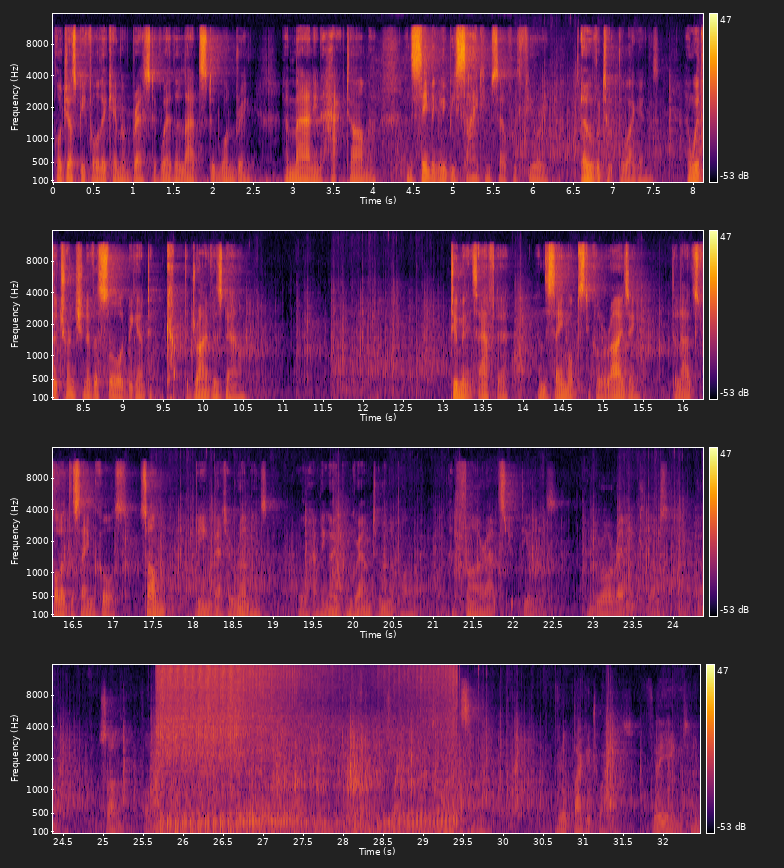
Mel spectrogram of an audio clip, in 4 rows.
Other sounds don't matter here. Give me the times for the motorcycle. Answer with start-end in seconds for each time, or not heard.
25.6-29.4.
